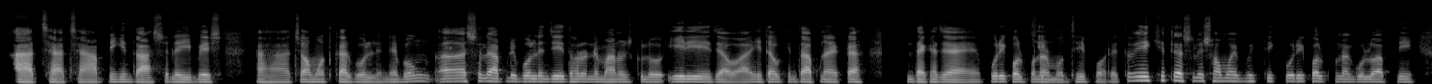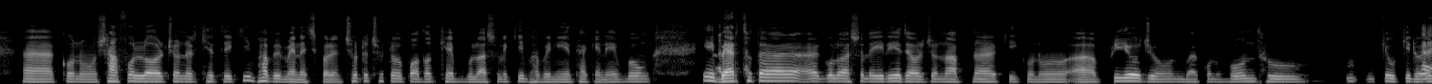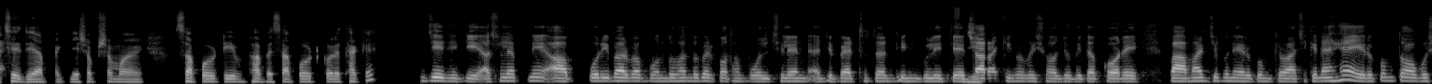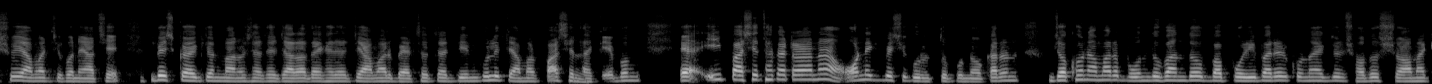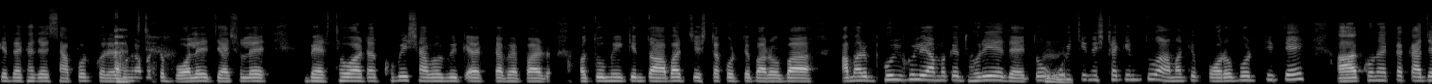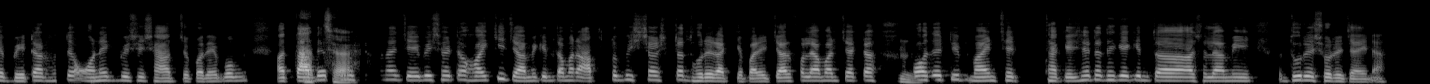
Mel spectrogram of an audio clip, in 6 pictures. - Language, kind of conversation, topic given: Bengali, podcast, তুমি কীভাবে ব্যর্থতা থেকে ফিরে আসো?
- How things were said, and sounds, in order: in English: "positive mindset"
